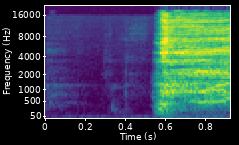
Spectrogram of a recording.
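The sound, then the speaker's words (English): A single loud cough from a man bursts out abruptly after near silence, then trails off as a rough, breathy rasp. “Excuse me, folks. Little cough there.”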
